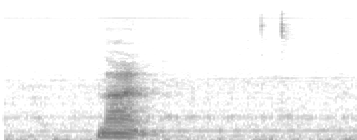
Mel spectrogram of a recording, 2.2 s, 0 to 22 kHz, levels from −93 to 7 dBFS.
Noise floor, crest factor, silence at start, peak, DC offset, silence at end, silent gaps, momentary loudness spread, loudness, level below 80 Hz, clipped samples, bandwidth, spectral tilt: -67 dBFS; 22 dB; 0.35 s; -26 dBFS; under 0.1%; 0 s; none; 23 LU; -43 LUFS; -72 dBFS; under 0.1%; 16 kHz; -6 dB/octave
